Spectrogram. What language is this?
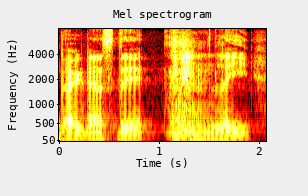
Punjabi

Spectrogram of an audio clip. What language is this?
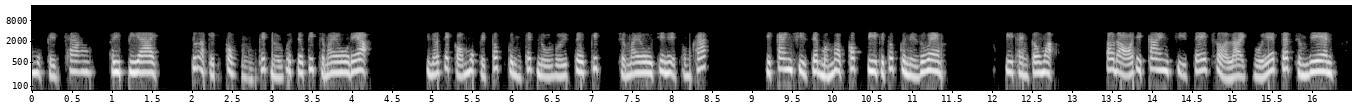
Vietnamese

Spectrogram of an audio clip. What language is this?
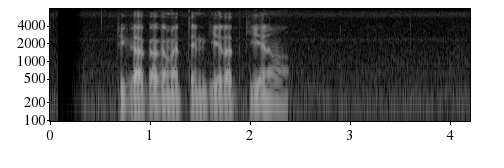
Sinhala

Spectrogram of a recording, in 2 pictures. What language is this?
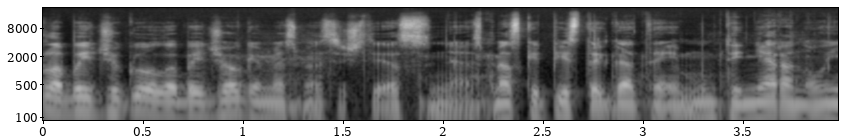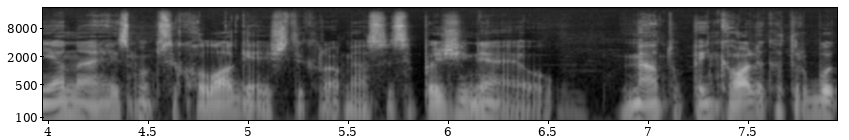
Lithuanian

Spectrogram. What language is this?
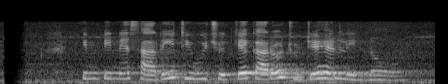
Javanese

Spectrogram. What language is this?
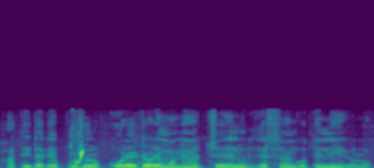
Bangla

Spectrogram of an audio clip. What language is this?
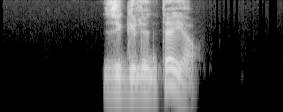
Kabyle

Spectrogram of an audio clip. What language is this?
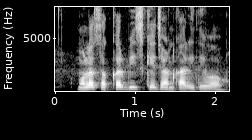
Chhattisgarhi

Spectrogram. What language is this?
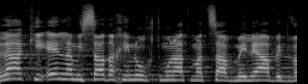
Hebrew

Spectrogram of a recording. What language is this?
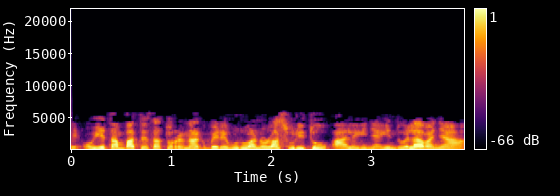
Basque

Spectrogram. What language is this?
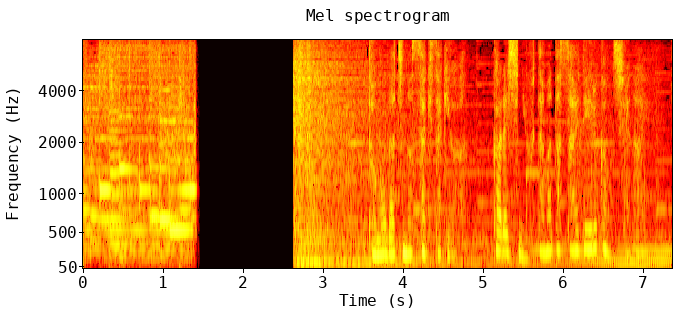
Japanese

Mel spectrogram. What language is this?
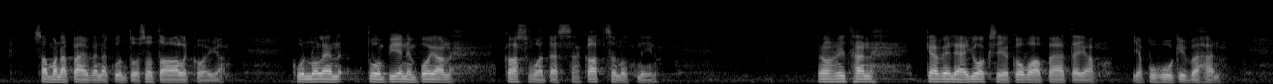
Finnish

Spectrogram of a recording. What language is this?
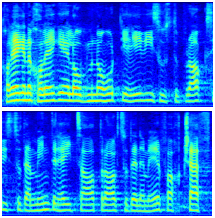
Swiss German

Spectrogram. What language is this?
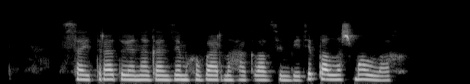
Chuvash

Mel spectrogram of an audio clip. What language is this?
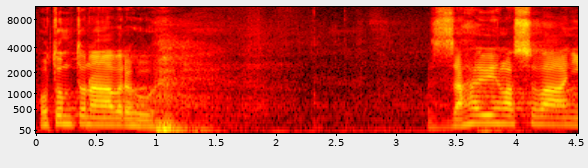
Czech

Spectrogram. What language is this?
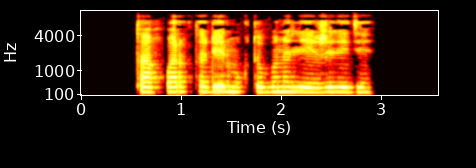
Pashto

